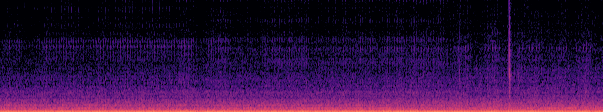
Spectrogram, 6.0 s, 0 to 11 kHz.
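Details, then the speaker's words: Idle on a 1997 Honda Civic D16 after installing Yonaka motor mounts, stiffer solid/full-filled units replacing weak ones: steady low rumble with coarse buzzy shake, body vibrating much harder than before, transmitted straight through the stiff mounts. "oh did you hear the vibrating put my hand on here like this shape way harder than before"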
